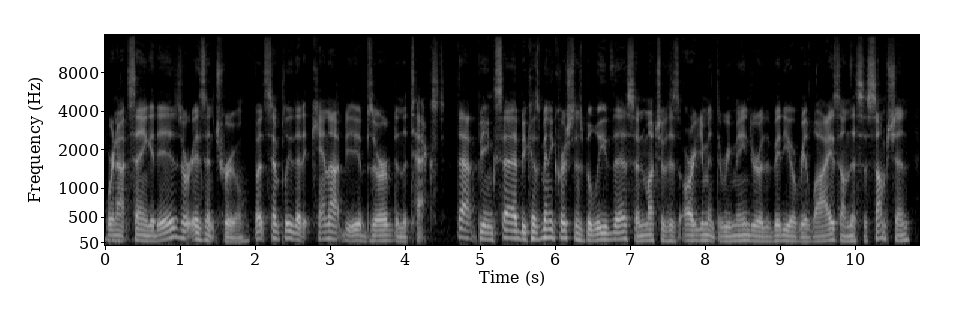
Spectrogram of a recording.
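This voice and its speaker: A man's voice: sits low, fairly quick, few pauses. A man hosting a commentary video, speaking in a careful, methodical way and reading scripture aloud.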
